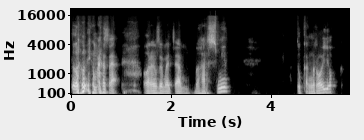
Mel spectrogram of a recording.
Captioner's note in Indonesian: tertawa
